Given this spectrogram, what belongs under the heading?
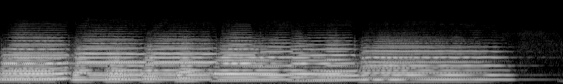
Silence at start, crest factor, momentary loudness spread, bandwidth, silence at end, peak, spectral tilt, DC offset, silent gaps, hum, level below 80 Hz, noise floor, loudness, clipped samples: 0 s; 14 dB; 6 LU; 8.2 kHz; 0.5 s; -2 dBFS; -7 dB/octave; under 0.1%; none; none; -62 dBFS; -44 dBFS; -16 LUFS; under 0.1%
